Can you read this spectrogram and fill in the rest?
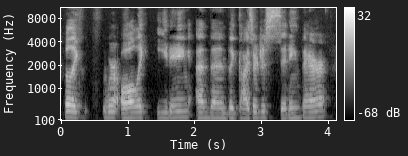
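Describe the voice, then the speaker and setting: Lower-voiced young woman, slangy and wry. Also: level tone, normal speed, clear, resonant tone. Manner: hedging, slangy, wryly playful. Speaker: podcast guest, staff member. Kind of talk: casual personal chat.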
